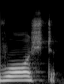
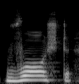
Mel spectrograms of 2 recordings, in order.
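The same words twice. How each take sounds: No difference in how they are said.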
